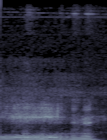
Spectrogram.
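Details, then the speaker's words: A loud, low, rumbling snore with a steady buzzing tone, about a second long, likened to a tiger's roar, from a person sleeping who seems exhausted from the night before: snoring. "suara apa guys kayak suara harimau guys lagi mengaung aku baru tahu ini"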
